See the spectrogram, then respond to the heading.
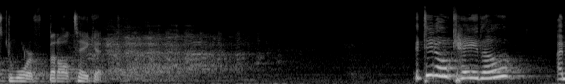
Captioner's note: audience laughing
